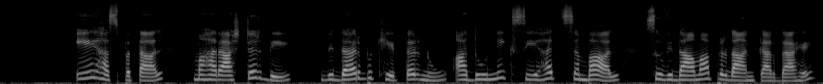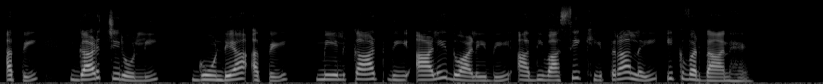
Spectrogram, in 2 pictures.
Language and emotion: Punjabi, neutral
